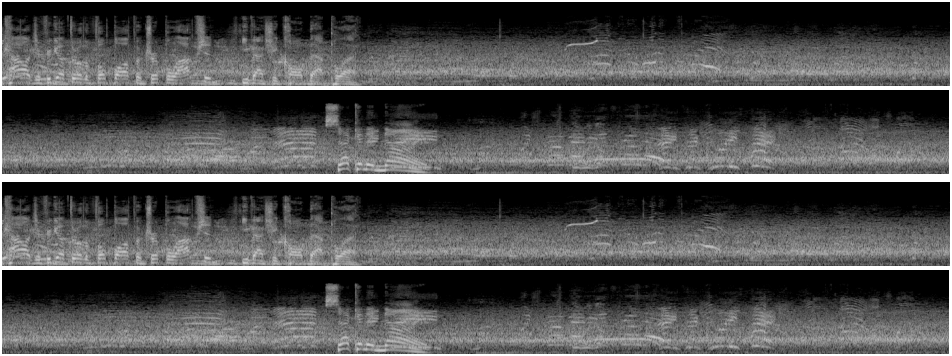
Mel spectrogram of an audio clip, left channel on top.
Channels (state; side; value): identical; both; correlation 1.00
